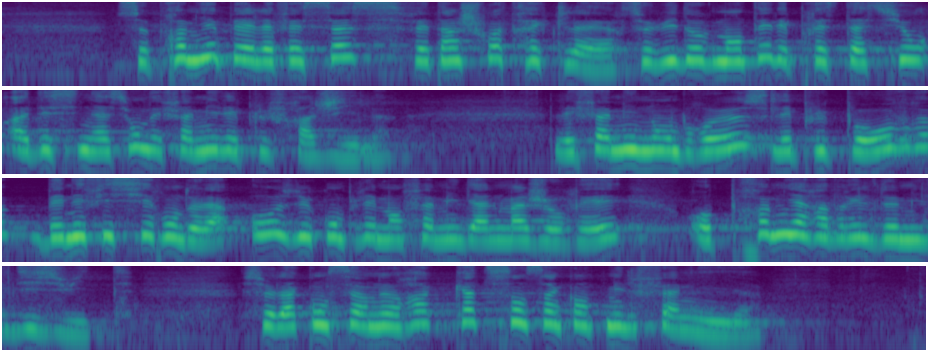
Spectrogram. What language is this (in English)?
French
